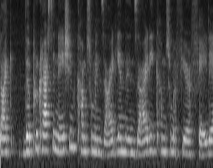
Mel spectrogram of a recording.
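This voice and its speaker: Animated in tone, a woman talks at a fairly quick pace over noticeable background noise. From South Africa. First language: not English. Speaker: vlogger. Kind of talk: casual motivational vlog. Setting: alone in her room.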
